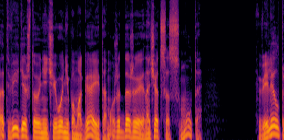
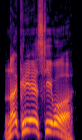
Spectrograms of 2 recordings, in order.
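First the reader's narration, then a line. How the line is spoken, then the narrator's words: Crowd shouting even louder. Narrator (Russian): еще громче закричали они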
